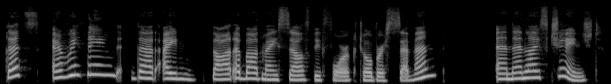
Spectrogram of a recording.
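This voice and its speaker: A woman's voice: high-pitched, sing-song, moderate pace, dry recording, studio quality. A woman with an Israeli accent talking in a candid, direct way in a podcast conversation. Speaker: podcast co-host, therapist.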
